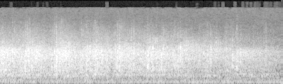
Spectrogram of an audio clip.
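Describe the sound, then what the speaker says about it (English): Audience applause at a school tech and wellness day event, a dense steady burst of clapping from a crowd that holds level and tapers slightly toward the end, with no speech over it. "give Jessica a big round of applause"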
